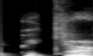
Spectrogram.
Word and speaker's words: Picard: Vi måste bara lära oss hur vi uttalar det. Är det Picard? – Picard.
